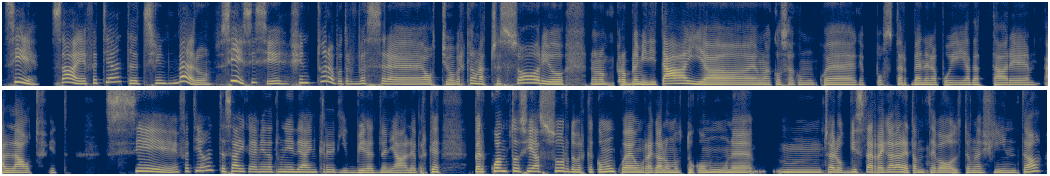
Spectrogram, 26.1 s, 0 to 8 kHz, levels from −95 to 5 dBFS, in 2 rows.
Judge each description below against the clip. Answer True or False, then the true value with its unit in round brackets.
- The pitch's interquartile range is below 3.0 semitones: False (5.0 semitones)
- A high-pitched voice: True (200 Hz)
